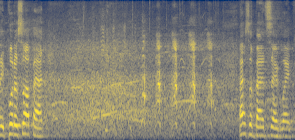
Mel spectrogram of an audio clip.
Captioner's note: audience laughs; Gabriel laughs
